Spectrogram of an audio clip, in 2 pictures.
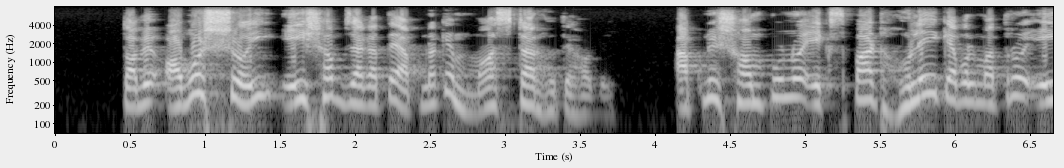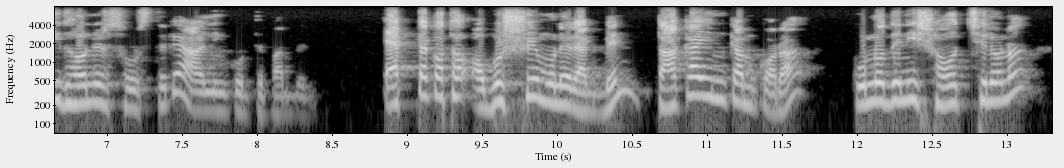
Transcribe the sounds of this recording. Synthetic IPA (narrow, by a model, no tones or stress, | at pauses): t̪ɔbeʔɔboʃːojejʃɔb̚d͡ʑaɡat̪eapnakemasʈaɾɦot̪eɦɔbe | apniʃɔmpuɾnoekspaɾʈɦolejkɛbolmat̪ːɾoejd̪ʱɔɾoneɾsoɾst̪ʰekeaɾniŋkoɾt̪epaɾben | ɛk̚ʈakɔt̪ʰaʔɔboʃːojmoneɾak̚ʰbenʈakainkamkɔɾa | konod̪iniʃɔɦod͡ʑt͡ɕʰilona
